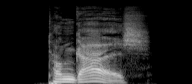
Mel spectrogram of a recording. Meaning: of Tonga; Tongan
- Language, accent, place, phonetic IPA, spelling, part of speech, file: German, Germany, Berlin, [ˈtɔŋɡaɪʃ], tongaisch, adjective, De-tongaisch.ogg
